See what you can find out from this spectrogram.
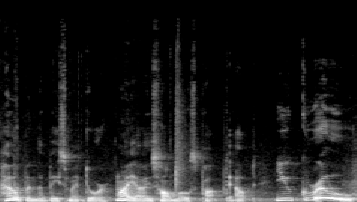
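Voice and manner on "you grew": shocked yell. A narrator's reading. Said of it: "I yelled".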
